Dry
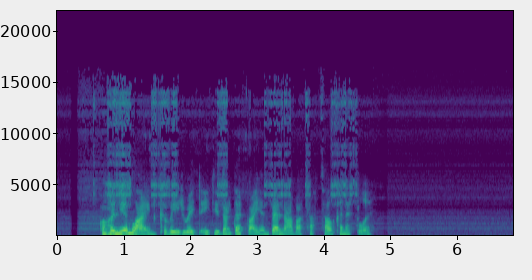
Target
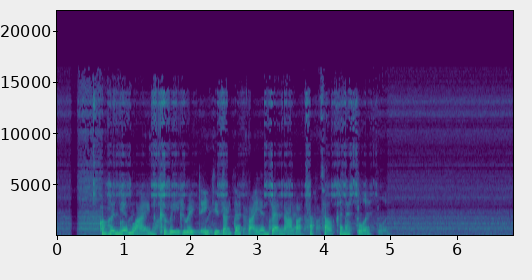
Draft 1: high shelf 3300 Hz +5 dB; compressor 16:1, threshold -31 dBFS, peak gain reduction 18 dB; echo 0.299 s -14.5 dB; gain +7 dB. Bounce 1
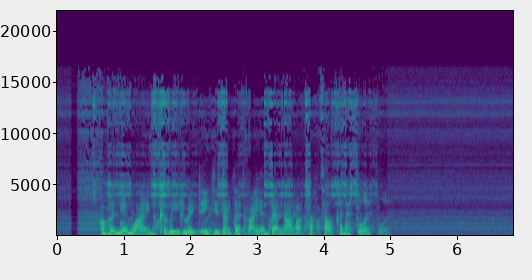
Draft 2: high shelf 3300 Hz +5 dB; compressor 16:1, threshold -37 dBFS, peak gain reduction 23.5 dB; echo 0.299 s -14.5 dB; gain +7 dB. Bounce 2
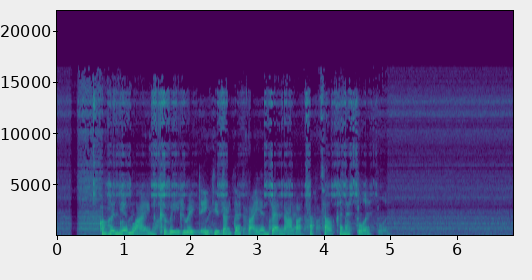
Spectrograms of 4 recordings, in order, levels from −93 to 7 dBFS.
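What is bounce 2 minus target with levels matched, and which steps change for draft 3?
8000 Hz band +4.0 dB
remove: high shelf 3300 Hz +5 dB

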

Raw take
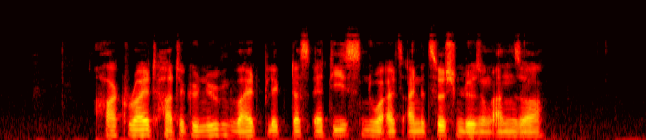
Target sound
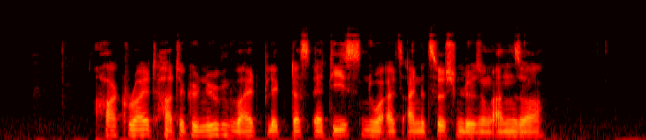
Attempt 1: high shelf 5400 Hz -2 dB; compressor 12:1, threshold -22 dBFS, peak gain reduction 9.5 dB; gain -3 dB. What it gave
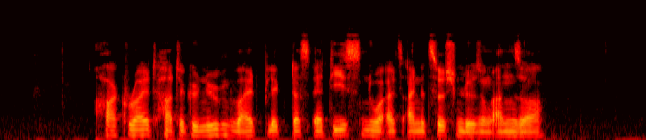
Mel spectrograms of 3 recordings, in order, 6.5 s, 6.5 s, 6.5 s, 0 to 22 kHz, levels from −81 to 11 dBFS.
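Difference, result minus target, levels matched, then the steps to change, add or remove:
8000 Hz band -3.0 dB
change: high shelf 5400 Hz +10 dB

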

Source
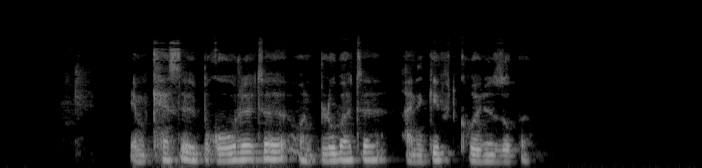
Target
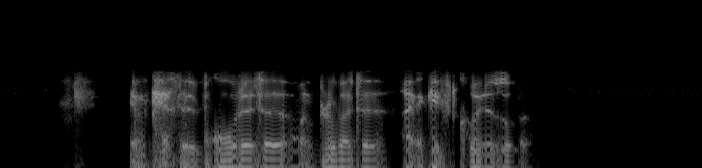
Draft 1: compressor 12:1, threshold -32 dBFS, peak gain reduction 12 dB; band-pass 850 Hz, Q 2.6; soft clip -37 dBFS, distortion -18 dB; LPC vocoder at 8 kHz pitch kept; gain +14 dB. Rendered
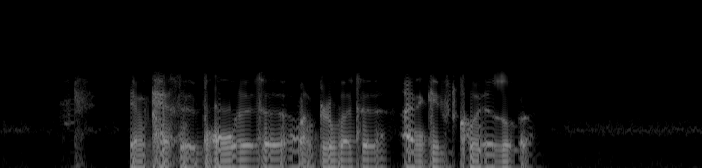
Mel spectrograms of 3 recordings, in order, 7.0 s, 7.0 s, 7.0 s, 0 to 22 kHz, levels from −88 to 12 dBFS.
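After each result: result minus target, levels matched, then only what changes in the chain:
compressor: peak gain reduction +12 dB; 2000 Hz band -10.5 dB
remove: compressor 12:1, threshold -32 dBFS, peak gain reduction 12 dB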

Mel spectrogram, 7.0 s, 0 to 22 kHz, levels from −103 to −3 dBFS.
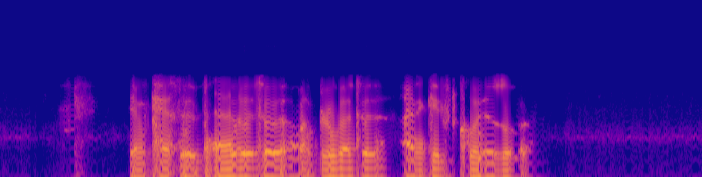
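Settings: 2000 Hz band -13.0 dB
change: band-pass 2700 Hz, Q 2.6

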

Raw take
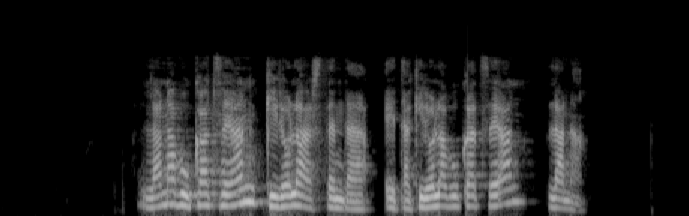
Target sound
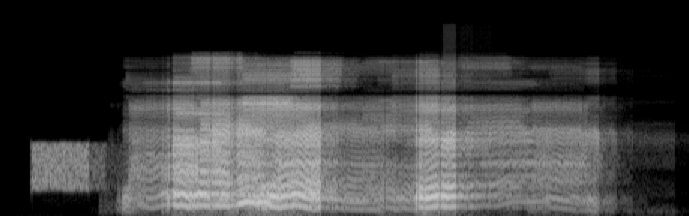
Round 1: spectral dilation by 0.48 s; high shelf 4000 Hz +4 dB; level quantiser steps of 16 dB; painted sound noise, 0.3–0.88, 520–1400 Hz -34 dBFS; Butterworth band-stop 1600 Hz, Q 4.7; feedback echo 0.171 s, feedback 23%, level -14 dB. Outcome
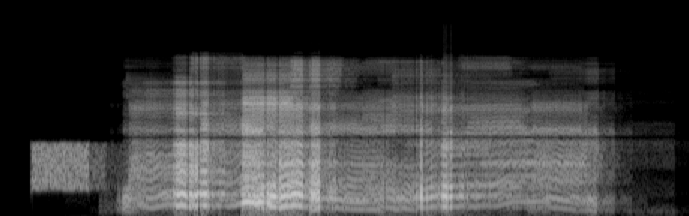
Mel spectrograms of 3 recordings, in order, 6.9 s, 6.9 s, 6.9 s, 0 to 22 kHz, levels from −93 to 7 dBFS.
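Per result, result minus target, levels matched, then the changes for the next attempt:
8000 Hz band -4.0 dB; 2000 Hz band -4.0 dB
change: high shelf 4000 Hz +13.5 dB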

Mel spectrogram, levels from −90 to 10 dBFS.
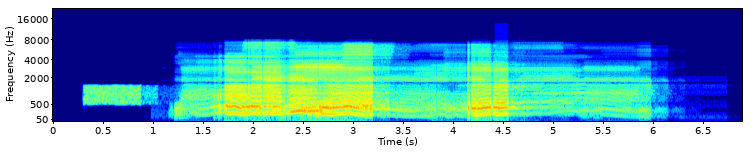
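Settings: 2000 Hz band -4.5 dB
change: Butterworth band-stop 3700 Hz, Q 4.7

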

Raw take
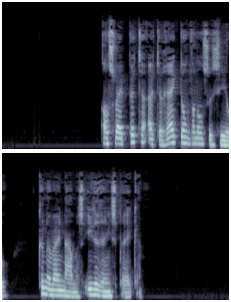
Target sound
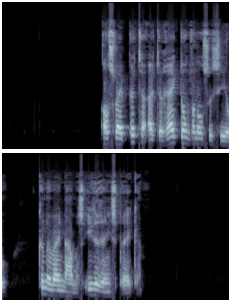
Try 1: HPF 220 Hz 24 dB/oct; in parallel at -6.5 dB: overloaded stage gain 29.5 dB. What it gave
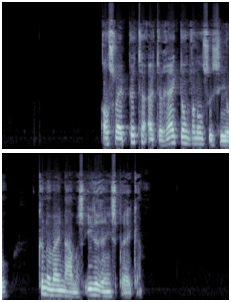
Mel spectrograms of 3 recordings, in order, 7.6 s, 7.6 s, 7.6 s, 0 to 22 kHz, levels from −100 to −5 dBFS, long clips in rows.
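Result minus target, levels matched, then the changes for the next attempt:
250 Hz band +11.5 dB
change: HPF 460 Hz 24 dB/oct

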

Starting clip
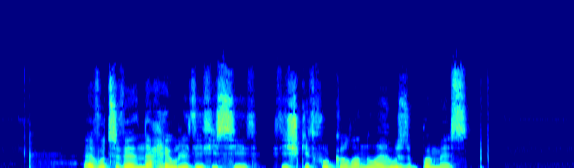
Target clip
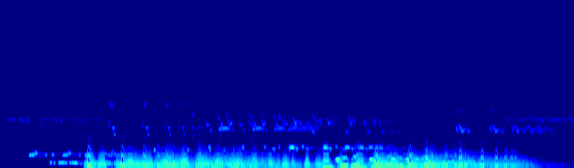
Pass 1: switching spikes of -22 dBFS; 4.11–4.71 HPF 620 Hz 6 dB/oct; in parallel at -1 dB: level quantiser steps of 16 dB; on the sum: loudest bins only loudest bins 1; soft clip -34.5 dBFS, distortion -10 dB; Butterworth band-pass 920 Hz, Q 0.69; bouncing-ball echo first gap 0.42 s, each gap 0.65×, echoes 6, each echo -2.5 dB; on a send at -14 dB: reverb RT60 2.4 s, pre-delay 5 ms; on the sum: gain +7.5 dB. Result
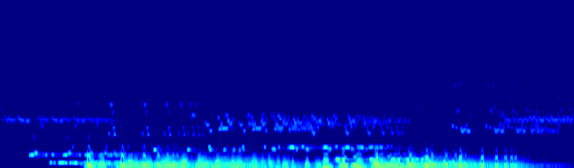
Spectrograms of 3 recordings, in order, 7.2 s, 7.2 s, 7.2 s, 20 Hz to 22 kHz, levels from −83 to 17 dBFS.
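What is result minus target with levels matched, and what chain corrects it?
switching spikes: distortion +8 dB; soft clip: distortion -5 dB
switching spikes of -30.5 dBFS; 4.11–4.71 HPF 620 Hz 6 dB/oct; in parallel at -1 dB: level quantiser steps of 16 dB; on the sum: loudest bins only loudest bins 1; soft clip -42.5 dBFS, distortion -5 dB; Butterworth band-pass 920 Hz, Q 0.69; bouncing-ball echo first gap 0.42 s, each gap 0.65×, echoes 6, each echo -2.5 dB; on a send at -14 dB: reverb RT60 2.4 s, pre-delay 5 ms; on the sum: gain +7.5 dB

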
